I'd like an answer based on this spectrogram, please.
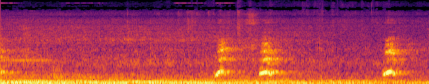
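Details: Cocker Spaniel Lola, aged two and a half, working on obedience around dogs amid anxiety with new people and places; three clipped barks spaced a second or more apart, set against heavy road-traffic drone.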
